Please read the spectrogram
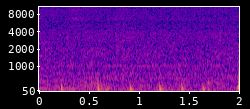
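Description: Near silence: room tone with a faint hum and about six faint, low soft knocks spaced roughly a third of a second apart.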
